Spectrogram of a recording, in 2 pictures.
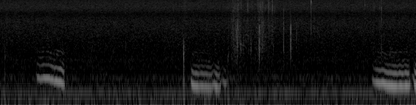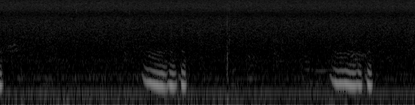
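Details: Cat named Caramel snoring loudly while asleep, with background static in the recording; snoring.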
